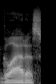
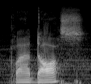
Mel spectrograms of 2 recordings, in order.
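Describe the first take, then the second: First: The name ends with an unstressed 'dis' sound. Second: The name ends with a full 'doss' sound. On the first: The speaker calls it wrong. "I always just pronounce it Gladys" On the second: The speaker calls it right. "So it is like DOS"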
